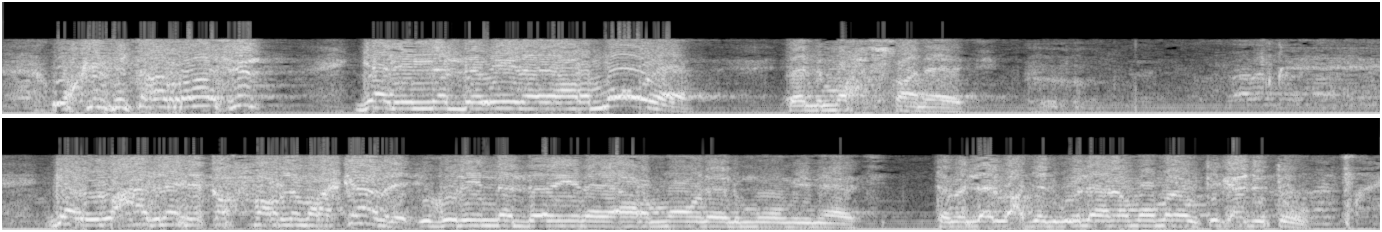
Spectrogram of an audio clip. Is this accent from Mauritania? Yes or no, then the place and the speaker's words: yes; Mauritania; انا اكون موريتاني.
